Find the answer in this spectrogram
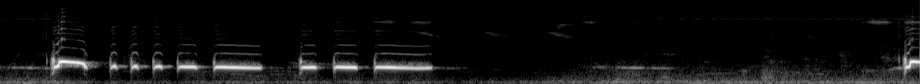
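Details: Lure recording of a young Bangkok-type zebra dove meant to make other doves answer: a rising opening note followed by a rapid run of short staccato coos and longer level notes, a quiet pause, then the opening note again.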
